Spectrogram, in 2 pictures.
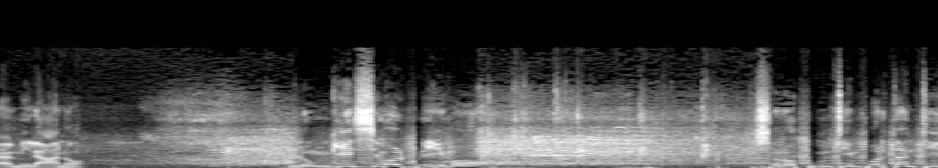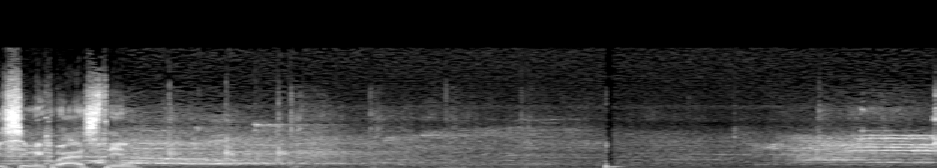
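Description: A crowd murmurs and calls out in an echoing hall.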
